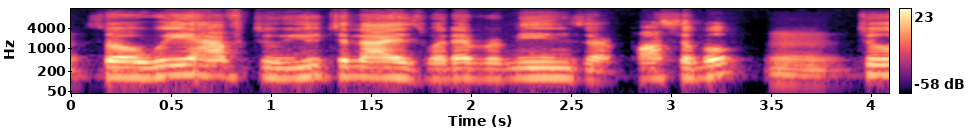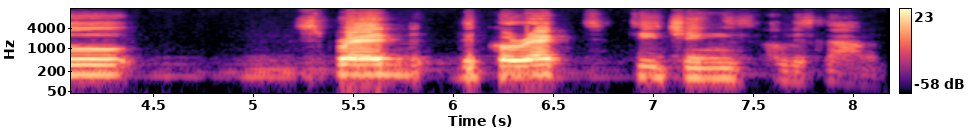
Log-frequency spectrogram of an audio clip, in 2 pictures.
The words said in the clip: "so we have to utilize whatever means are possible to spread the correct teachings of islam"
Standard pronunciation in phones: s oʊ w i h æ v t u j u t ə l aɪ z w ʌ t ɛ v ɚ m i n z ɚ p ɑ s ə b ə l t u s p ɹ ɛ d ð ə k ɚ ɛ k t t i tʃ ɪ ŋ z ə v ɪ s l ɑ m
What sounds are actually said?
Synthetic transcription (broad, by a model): s oʊ w i h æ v t u j u t ə l aɪ z w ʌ t ɛ v ɚ m i n z ɚ p ɑ s ə b ə l t u s p ɹ ɛ d ð ə k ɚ ɛ k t t i tʃ ɪ ŋ z ə v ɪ s l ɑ m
